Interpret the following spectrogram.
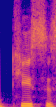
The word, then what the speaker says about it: Kicis: O Kisses se escreve K I C I S. Não é beijinhos.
